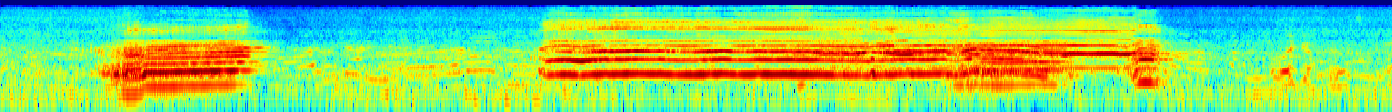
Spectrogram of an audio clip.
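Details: Noisy sea lions at SeaWorld: a short, rich, harmonic bleating wail lasting under a second, then after a pause a long, sustained, steady-pitched braying call of about three seconds, ending abruptly, with faint background murmur between.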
